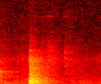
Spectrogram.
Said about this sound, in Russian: То есть я в субботу дома вот так стул понести не могу.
